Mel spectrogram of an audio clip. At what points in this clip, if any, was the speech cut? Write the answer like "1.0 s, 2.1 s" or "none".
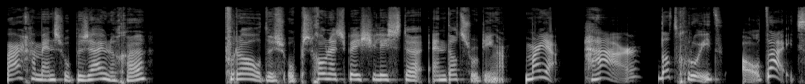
none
